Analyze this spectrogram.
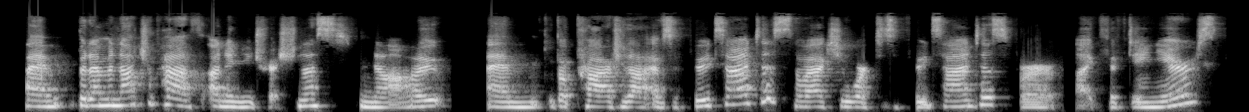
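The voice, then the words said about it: Irish accent. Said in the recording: “yes, I'm Irish ... I've held on to my accent because my husband's also Irish”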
